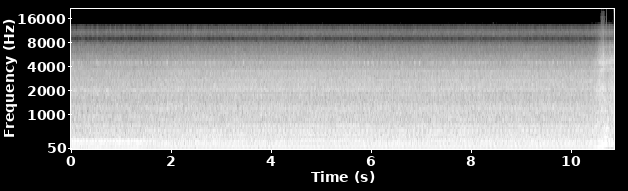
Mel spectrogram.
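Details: 1965 Ford Galaxie 500 project car, newly revived, with gauges showing oil pressure and coolant temperature: an even, steady low rumble with no misses, knocks or ticks for about ten seconds. The V8 idles smoothly.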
